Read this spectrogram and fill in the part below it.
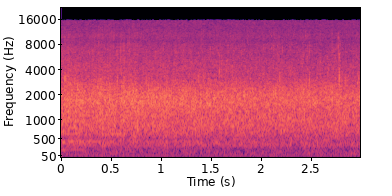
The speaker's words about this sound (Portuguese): Vamos aplaudir Jesus pela vida dessas pessoas.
